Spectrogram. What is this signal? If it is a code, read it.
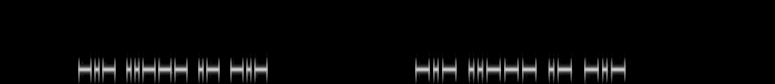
Morse code, heard as a keyed tone, about 29 wpm, 700 Hz. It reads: K2AK K2AK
